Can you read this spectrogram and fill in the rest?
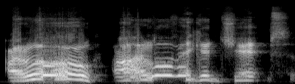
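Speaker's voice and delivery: high, loud, slow whiny imitation; loud teary mock imitation; Alex's voice. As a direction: wail it like a mock crying fan. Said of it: "That's exactly what Alex sounds like".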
